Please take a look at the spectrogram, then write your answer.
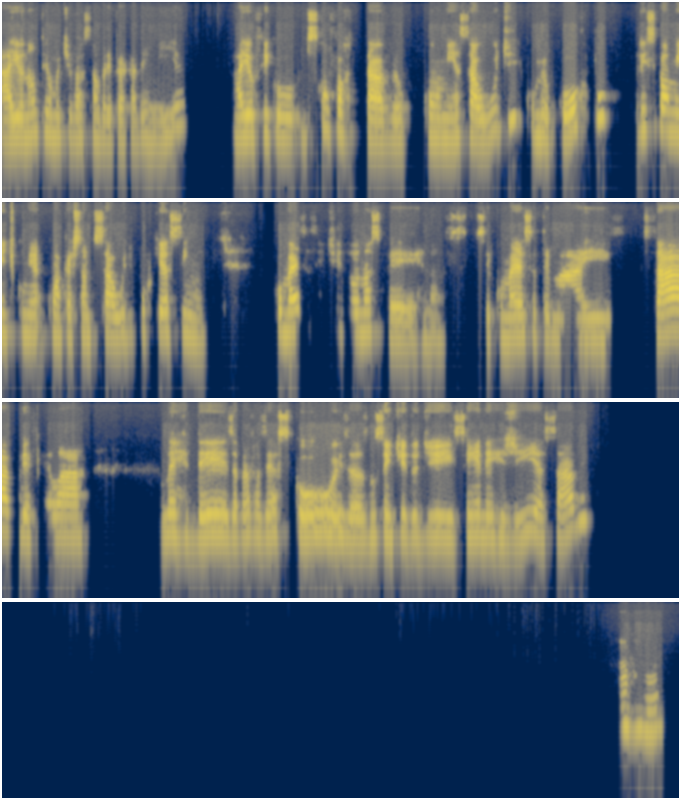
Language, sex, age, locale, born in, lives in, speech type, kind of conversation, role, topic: Portuguese, female, 30-34, pt-BR, Brazil, United States, conversation, advice, user, Como posso me manter motivado e consistente nos meus hobbies?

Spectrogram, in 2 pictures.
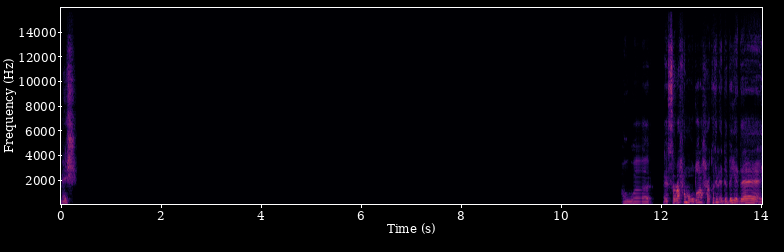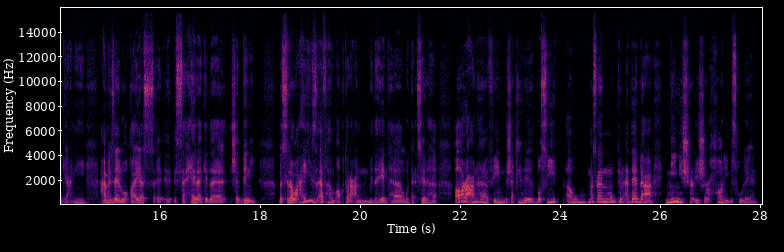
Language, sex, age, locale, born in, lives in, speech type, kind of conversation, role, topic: Arabic, male, 20-24, ar-EG, Egypt, Egypt, read, expert-assistant, asker, لو عايز أتعرف على قصص أدبية من بلاد مختلفة وأشوف إزاي بتشبه وتتفرق عن بعض، أتابع مين أو أروح فين؟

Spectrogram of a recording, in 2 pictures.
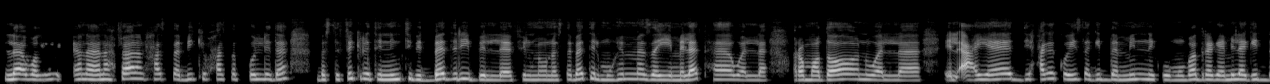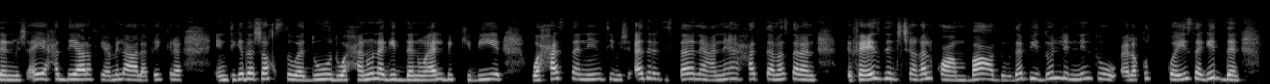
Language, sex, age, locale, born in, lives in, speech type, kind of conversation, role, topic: Arabic, female, 20-24, ar-EG, Egypt, Egypt, conversation, advice, advisor, إزاي أرجع أتواصل مع صاحبي بعد ما كنا قاطعين الكلام فترة طويلة؟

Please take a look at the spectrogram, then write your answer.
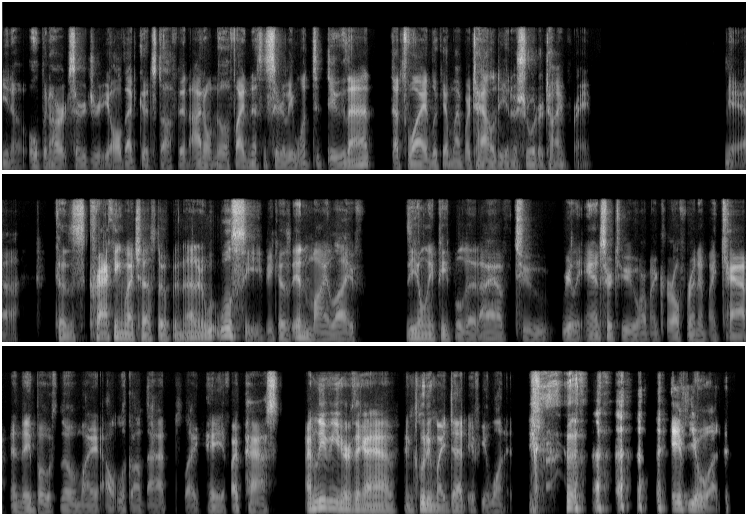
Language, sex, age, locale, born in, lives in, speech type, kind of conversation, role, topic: English, male, 40-44, en-US, United States, United States, conversation, unstructured, none, What scares you most about the future of your physical health?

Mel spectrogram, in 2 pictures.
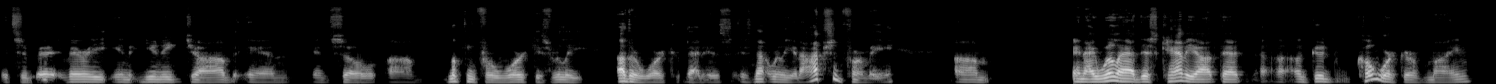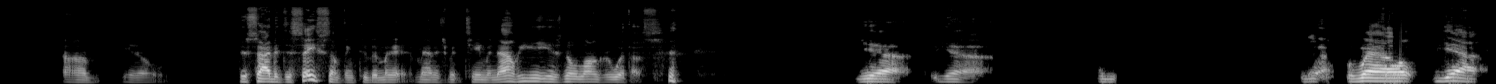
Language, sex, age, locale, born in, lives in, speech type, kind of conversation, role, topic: English, male, 60-64, en-US, United States, United States, conversation, advice, user, How can I handle overwhelming work deadlines?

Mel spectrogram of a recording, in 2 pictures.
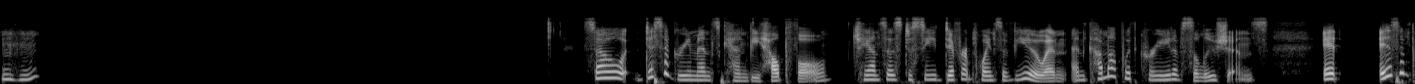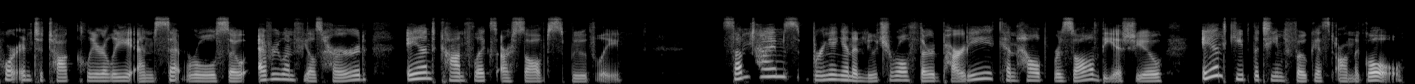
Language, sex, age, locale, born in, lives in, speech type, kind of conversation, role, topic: English, female, 25-29, en-US, United States, United States, read, expert-assistant, expert, What are the benefits of teamwork and collaboration in achieving goals?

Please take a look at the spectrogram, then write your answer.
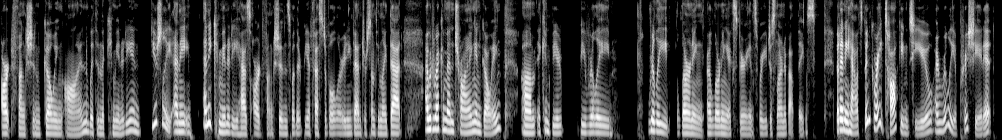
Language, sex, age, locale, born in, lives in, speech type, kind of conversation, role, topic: English, female, 50-54, en-US, United States, United States, conversation, unstructured, none, How have music, art, and sports shaped your learning journey and helped you connect with others?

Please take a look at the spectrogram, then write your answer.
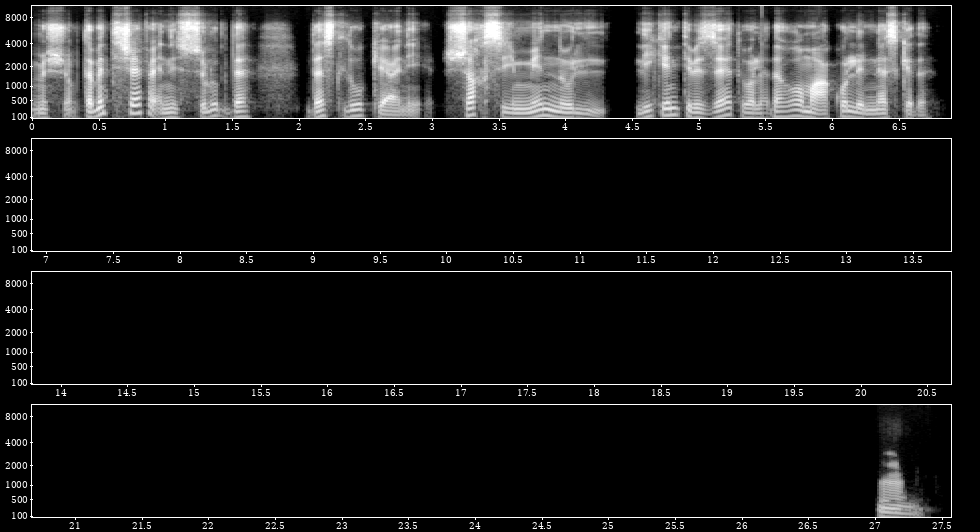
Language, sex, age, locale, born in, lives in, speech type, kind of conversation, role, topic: Arabic, male, 45-49, ar-EG, Egypt, Egypt, conversation, podcast, host, إزاي بتتعامل مع مدير صعب؟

